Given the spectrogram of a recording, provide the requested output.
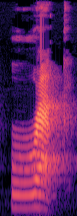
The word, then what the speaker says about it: wreck: that word wreck wreck however there is a W in the beginning of the word so the W in this case is going to be a silent W so we're not gonna say anything for our letter W but we know that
